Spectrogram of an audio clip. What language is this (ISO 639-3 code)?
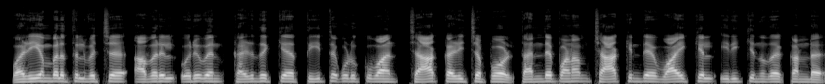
mal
